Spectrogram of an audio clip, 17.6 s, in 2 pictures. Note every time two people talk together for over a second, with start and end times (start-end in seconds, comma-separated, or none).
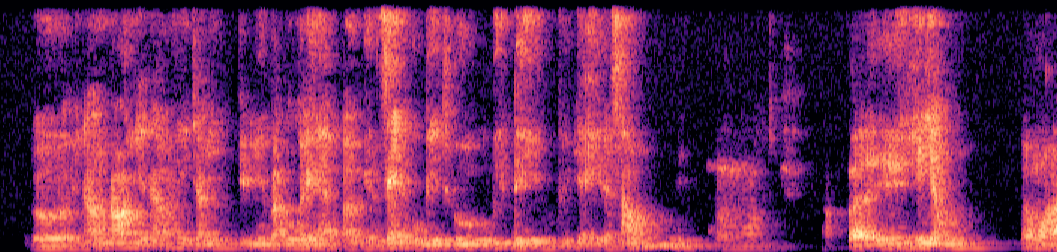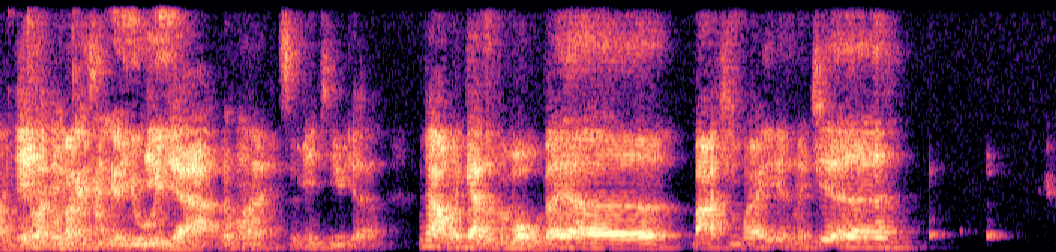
9.1-10.3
